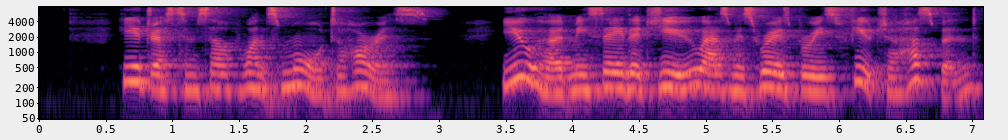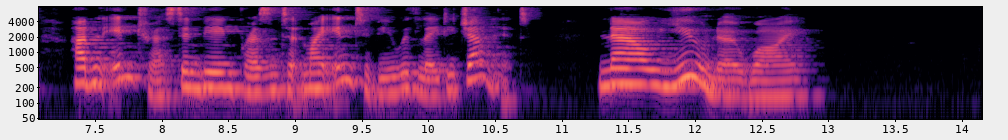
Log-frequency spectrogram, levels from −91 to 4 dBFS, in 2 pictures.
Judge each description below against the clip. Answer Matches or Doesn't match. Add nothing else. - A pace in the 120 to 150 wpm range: Matches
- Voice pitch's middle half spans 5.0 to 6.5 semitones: Matches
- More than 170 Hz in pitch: Matches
